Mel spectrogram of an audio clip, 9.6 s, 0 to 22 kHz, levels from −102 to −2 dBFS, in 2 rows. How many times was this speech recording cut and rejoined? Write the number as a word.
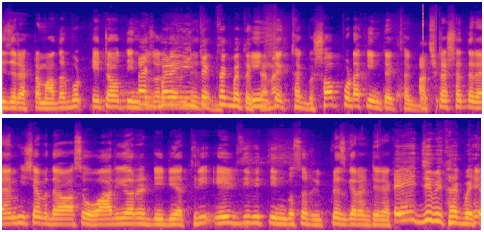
one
